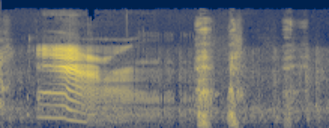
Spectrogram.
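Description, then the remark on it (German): A cat inside a travel basket gives one drawn-out, falling meow, followed by a few soft rustling bumps as it shifts around in the basket. “Ich kann sie hören. Hier ist ein Guckloch. Ich kann sie sogar sehen. Die Schnurrbartspitzen pieken wie weiße Nadeln.”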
